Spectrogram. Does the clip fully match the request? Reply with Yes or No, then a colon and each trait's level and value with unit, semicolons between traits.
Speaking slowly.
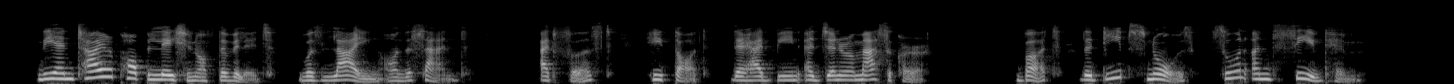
Yes: slow, 115 wpm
